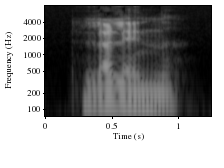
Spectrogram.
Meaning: 1. breath 2. breathing, respiration
- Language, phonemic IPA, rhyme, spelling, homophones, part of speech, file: French, /a.lɛn/, -ɛn, haleine, alène / alènes / alêne / alênes / allen / Allen / allène / allènes / haleines / halène / halènent / halènes, noun, Fr-haleine.ogg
